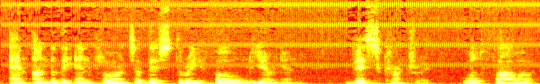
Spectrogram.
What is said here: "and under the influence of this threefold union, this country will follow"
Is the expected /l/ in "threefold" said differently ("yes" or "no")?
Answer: no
